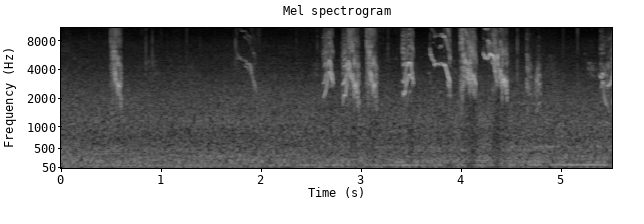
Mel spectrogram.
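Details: Hand-feeding sparrows at a Tenmangu shrine on 7 May 2024; scattered high chirps build into a rapid series of sharp, slurred notes in the second half, over a faint low hum.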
